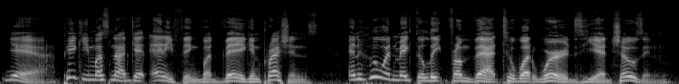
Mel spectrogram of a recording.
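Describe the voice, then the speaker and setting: A man voicing a calm, bookish female pony princess in a storybook reading, measured and reassuring. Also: a little high, no room sound. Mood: thoughtful. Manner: measured, explanatory.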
